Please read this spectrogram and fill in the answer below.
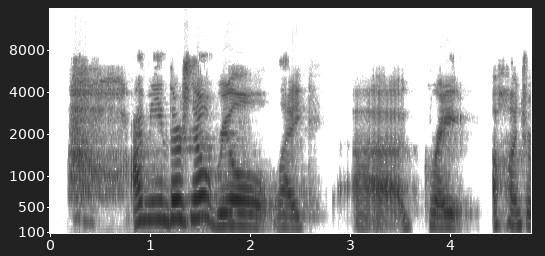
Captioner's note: sighs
